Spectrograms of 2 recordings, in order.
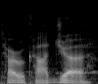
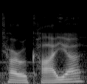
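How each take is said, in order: First: The j is said like a j sound. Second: The j is said like a y sound. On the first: This is how everyone else says it. "everyone else says Tarukaja" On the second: This is how the speaker used to say it. "I used to say Tarukaya"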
